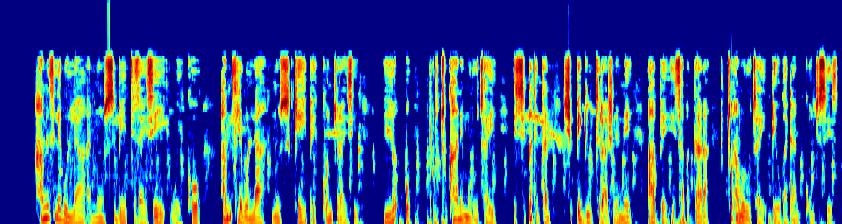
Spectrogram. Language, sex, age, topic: Gamo, male, 25-35, agriculture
